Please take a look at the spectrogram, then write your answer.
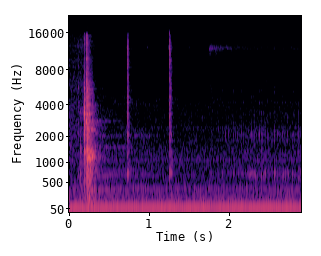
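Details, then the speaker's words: Original PlayStation after repair of I/O board arcing (loose first capacitor resoldered): sharp power-on click, two light ticks, then quiet even run with faint disc spin, no buzzing or hissing. "there is no buzzing or hissing sound you hear the CD spin up but that's about the only thing I'm hearing so it sounds like everything's working good"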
